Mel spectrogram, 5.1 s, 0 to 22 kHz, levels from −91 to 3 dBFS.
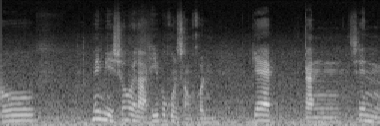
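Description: Speech, with no technical fault to be heard anywhere in the clip. Nothing in it calls for a time, a cause or a repair.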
